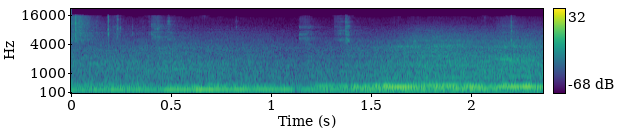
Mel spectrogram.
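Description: A small blade scratching and clicking at the plastic wrap of a phone box as it is slit open, under low humming that holds a few notes, changing pitch about every second.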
